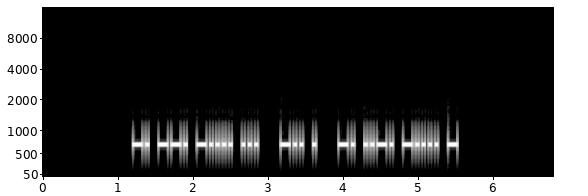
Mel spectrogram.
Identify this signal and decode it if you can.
Morse code, heard as a keyed tone, about 28 wpm, 700 Hz. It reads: NG6S DE NF6T
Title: USA Callsign DE Callsign - 4 Characters - 28wpm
